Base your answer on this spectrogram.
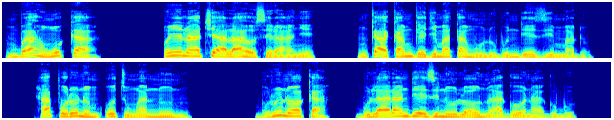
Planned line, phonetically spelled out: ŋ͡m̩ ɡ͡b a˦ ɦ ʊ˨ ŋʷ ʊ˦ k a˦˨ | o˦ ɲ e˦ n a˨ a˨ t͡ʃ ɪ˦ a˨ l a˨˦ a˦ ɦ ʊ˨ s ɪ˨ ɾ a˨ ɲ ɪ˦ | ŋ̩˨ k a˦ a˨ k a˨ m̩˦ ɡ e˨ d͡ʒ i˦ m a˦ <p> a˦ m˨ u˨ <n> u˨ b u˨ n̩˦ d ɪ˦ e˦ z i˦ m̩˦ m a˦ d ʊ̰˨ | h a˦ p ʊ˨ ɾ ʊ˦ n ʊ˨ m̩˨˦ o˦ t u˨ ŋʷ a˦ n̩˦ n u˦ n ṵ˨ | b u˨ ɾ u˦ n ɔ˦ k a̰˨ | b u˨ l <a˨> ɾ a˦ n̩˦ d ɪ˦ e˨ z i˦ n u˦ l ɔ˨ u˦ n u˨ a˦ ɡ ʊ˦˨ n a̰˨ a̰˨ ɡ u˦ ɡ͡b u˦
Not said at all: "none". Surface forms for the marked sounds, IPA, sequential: t, n, a˦

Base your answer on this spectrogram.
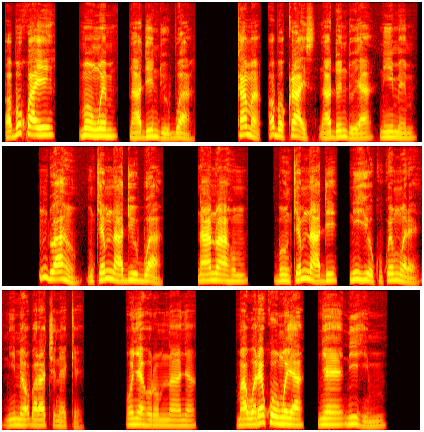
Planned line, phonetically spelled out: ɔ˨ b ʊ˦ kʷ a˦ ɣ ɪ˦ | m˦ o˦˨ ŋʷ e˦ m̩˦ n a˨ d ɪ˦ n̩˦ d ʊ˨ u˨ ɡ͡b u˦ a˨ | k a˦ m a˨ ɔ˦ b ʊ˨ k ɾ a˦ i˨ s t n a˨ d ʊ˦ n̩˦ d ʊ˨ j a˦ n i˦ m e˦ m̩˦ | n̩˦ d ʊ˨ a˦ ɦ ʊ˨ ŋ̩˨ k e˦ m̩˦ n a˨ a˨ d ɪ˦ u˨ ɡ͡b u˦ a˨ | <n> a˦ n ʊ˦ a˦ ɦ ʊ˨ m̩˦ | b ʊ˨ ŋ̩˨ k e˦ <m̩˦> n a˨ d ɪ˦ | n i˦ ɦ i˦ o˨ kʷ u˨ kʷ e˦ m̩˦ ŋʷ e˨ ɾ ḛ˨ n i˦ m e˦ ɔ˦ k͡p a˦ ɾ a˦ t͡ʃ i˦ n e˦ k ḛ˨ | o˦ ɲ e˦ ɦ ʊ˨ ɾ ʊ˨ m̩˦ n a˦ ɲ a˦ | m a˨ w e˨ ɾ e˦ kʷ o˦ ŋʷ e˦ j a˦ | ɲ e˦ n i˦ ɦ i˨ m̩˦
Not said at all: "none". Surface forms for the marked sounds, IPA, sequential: n, m̩˦

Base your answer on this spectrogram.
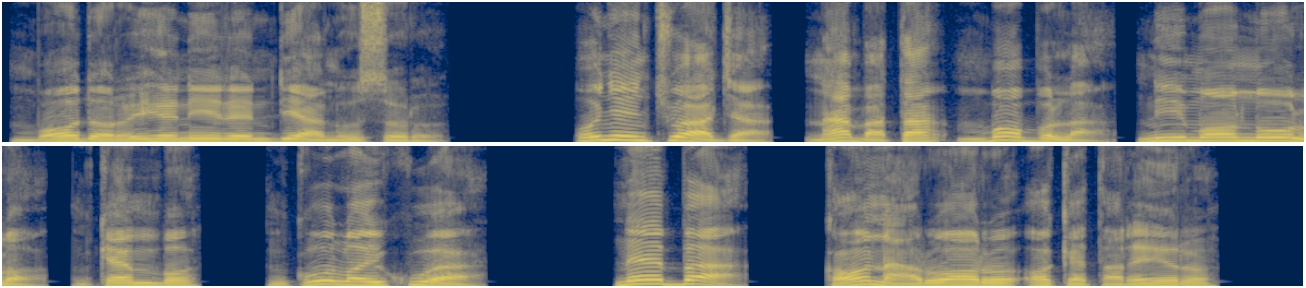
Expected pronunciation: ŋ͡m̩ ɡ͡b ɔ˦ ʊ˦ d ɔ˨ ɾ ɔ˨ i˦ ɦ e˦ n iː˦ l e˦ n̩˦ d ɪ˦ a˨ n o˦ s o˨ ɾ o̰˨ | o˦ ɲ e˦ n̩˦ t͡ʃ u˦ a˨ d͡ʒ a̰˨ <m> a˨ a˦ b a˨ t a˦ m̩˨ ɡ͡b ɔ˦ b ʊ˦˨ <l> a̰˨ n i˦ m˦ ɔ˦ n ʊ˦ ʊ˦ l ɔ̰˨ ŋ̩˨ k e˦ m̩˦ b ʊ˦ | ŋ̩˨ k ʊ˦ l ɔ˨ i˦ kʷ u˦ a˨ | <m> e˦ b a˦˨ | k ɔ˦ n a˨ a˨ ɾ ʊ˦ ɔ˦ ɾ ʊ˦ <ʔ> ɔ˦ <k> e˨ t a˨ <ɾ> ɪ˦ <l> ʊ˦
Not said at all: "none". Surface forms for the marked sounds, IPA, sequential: n, l, n, ʔ, k, ɾ, ɾ

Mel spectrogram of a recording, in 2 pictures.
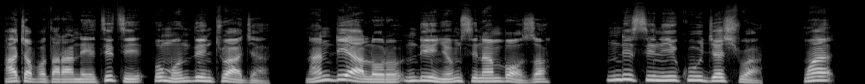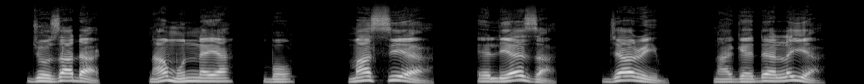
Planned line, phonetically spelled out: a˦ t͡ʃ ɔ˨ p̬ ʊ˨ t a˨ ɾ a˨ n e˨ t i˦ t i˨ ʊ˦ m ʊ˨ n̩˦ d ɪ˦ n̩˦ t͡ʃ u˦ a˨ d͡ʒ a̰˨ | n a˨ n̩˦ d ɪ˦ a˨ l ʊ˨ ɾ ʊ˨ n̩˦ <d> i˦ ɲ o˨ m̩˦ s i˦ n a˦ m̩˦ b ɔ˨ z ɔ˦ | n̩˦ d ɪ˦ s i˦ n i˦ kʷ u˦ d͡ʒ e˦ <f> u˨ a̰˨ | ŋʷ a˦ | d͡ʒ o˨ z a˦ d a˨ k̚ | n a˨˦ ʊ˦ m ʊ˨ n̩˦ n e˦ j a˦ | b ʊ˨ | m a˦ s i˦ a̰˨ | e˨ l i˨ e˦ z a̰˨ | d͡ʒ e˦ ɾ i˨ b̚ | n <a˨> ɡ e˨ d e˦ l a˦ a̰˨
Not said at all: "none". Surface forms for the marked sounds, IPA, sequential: d, ʃ, a˨

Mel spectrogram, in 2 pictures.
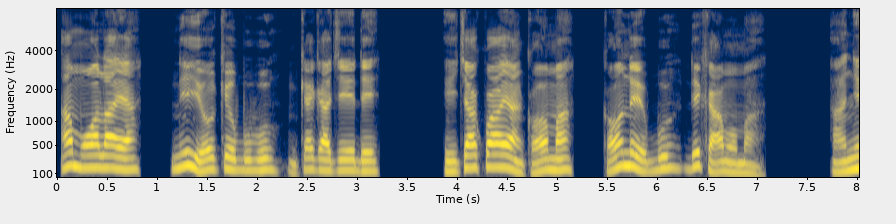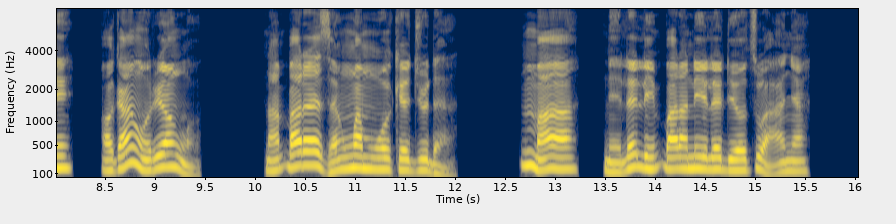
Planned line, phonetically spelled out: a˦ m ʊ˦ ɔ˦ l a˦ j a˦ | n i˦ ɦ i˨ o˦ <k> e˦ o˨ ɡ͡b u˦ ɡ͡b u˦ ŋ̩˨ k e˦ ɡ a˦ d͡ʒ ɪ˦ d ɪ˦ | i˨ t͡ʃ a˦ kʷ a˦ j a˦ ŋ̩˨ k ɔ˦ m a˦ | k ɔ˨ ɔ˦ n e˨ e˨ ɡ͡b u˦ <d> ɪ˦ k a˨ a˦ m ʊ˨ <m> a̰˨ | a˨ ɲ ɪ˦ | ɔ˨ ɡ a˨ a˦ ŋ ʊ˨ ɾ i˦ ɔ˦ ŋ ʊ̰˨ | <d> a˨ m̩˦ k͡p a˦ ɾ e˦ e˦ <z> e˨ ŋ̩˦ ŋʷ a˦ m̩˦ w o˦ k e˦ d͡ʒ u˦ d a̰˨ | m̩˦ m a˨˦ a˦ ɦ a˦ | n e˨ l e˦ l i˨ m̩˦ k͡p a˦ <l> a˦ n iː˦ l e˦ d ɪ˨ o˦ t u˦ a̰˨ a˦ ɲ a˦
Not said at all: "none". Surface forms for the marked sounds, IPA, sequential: k, d, m, n, z, ɾ

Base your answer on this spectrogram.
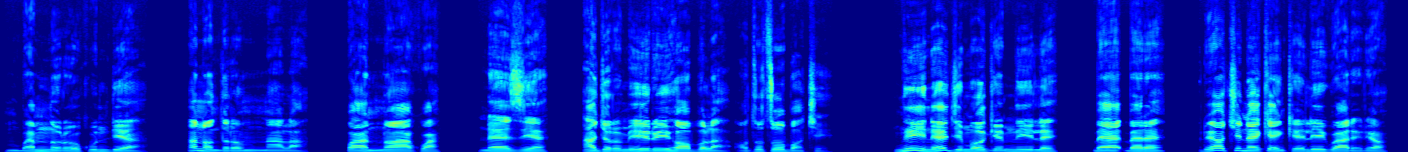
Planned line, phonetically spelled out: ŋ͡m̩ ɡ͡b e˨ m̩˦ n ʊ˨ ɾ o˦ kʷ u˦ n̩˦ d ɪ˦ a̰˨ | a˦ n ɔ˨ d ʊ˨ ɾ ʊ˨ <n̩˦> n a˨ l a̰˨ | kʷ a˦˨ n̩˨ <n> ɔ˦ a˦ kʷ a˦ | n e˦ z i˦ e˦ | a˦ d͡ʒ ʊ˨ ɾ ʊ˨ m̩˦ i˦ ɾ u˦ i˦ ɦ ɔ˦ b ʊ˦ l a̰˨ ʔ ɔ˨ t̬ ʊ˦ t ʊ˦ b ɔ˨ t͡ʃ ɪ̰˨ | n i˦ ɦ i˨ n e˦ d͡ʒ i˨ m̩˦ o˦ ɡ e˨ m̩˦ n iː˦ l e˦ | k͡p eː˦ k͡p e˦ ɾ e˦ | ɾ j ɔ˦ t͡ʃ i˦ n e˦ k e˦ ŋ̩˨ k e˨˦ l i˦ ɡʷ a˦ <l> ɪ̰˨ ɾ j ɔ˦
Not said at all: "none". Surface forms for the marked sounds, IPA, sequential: m̩˦, n, ɾ

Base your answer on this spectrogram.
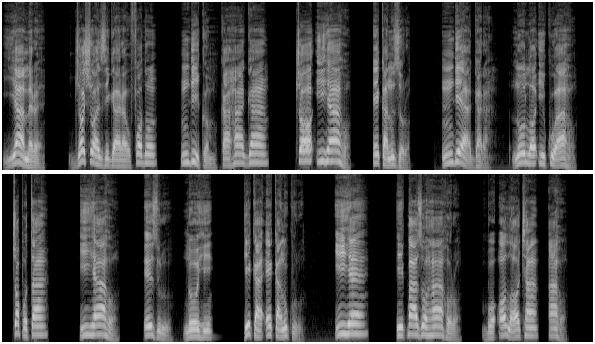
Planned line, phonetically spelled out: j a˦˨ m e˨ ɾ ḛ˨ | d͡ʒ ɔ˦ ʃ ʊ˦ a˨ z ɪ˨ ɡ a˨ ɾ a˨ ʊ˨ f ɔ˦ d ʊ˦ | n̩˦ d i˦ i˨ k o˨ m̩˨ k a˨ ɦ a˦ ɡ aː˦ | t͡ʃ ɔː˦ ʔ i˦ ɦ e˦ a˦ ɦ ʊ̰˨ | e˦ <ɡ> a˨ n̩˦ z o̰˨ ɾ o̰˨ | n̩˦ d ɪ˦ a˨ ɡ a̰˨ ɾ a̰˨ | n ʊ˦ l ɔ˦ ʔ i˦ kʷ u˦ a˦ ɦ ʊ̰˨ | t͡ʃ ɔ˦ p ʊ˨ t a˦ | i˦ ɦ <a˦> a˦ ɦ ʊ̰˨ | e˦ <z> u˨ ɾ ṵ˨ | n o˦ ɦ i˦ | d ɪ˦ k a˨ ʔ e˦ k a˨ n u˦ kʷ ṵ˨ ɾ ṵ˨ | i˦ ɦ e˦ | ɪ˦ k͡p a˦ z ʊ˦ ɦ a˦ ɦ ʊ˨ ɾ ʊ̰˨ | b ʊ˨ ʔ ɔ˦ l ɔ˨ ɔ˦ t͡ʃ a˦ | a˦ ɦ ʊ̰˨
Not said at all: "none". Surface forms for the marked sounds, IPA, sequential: k, e˦, z

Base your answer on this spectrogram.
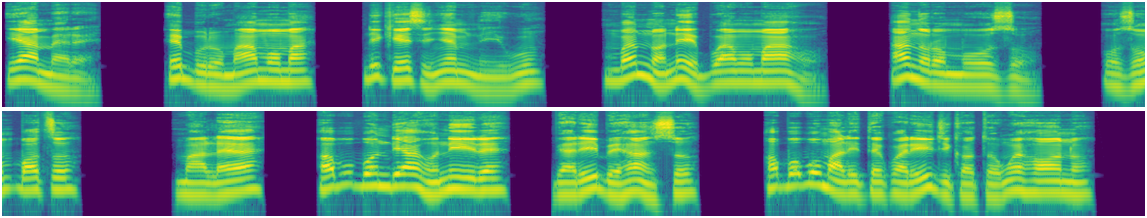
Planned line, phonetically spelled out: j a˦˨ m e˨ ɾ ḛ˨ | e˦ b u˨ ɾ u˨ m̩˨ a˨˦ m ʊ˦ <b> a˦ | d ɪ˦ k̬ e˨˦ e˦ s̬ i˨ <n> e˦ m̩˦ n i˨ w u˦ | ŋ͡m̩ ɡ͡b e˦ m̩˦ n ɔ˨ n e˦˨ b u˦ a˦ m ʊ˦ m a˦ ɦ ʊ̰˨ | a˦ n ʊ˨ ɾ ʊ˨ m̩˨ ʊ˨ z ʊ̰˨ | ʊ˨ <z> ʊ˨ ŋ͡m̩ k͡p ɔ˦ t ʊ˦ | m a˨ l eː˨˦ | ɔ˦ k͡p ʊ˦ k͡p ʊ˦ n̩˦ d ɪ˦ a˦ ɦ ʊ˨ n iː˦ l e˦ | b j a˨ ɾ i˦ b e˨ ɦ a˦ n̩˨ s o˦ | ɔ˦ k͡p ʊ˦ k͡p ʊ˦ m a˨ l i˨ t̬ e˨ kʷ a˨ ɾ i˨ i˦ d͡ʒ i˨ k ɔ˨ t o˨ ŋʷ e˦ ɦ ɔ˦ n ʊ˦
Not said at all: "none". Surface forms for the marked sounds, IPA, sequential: m, ɲ, z

